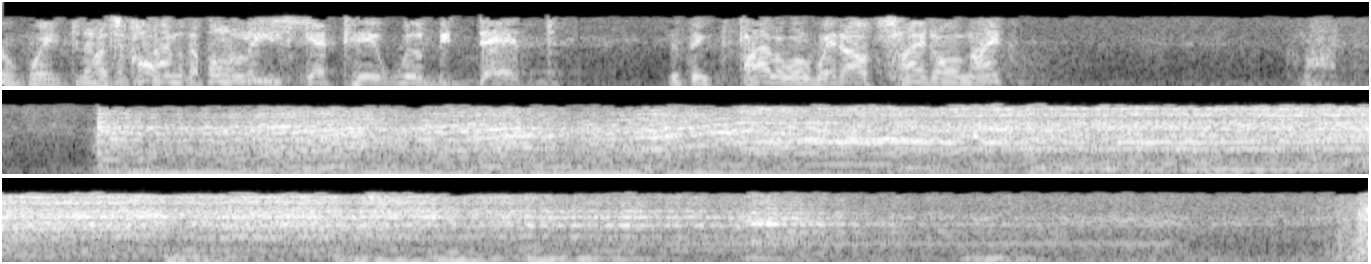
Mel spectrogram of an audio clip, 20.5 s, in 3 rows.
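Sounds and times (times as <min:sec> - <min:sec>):
speech: 0:00.0 - 0:05.2, 0:06.5 - 0:06.8
service elevator motor whining as it descends: 0:07.3 - 0:20.4.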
